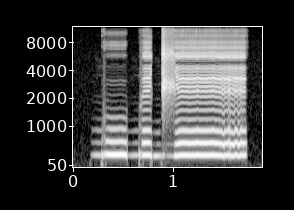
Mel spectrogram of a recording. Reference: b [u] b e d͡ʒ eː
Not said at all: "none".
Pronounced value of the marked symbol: u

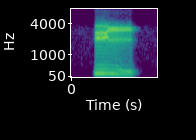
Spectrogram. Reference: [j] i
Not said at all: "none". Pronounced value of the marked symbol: j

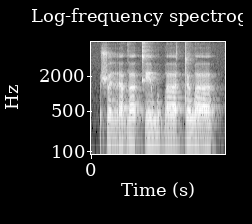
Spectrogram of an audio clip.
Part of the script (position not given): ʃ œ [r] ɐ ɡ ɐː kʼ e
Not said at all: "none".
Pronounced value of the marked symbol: r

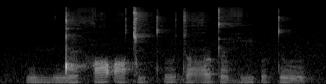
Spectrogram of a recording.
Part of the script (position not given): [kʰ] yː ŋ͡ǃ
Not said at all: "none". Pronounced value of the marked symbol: ŋ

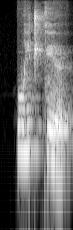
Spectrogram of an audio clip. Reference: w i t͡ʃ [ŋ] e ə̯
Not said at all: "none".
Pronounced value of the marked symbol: k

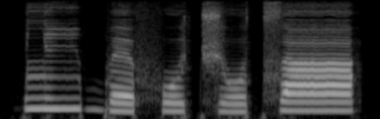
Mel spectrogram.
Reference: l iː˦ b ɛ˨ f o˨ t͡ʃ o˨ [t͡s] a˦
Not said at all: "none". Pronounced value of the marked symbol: t͡s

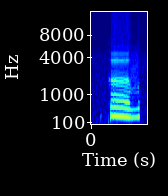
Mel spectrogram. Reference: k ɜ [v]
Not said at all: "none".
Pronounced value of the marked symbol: v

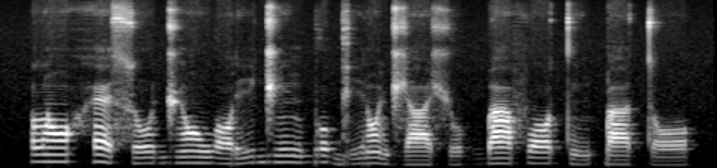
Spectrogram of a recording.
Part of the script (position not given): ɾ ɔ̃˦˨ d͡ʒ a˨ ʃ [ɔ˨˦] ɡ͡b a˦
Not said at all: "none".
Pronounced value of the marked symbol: o˨˦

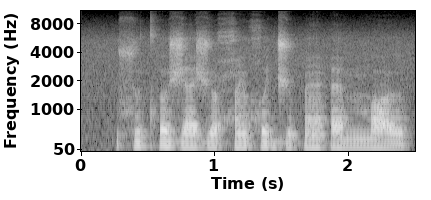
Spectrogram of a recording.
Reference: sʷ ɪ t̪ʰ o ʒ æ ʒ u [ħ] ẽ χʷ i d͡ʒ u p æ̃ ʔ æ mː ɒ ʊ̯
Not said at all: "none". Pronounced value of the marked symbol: ħ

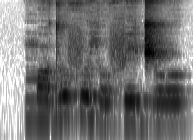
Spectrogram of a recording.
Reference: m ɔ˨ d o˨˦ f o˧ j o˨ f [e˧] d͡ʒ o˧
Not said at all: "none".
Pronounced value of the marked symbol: e˧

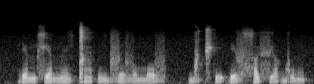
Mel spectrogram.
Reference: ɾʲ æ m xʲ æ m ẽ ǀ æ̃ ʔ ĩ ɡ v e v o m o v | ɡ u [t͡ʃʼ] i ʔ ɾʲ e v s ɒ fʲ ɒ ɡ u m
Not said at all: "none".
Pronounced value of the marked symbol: t͡ʃʼ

